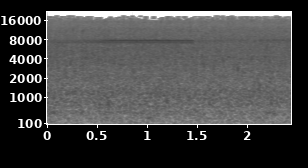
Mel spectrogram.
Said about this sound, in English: And this water body that I sit right now with you, we all listen to it together.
